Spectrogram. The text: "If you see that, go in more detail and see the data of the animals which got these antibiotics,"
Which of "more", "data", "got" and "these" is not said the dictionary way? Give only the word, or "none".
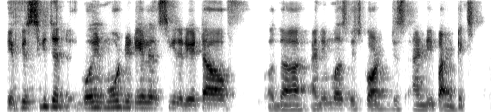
these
